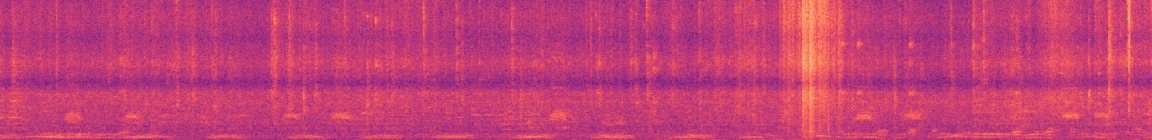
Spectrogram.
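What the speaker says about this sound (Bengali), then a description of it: "এক পেয়ার চুয়া সুন্দর কবুতর আছে, দেখেন ডিম নিয়ে বসে রয়েছে" Pigeons of good breeding stock coo in a loft while a pair sits on eggs, soft rhythmic low coos repeating roughly every second, close and steady, with a brief burst of broadband noise partway through.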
